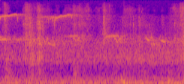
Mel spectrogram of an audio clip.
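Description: Creaks and a couple of short knocks from someone stepping about inside an enclosed cargo trailer, over a steady low rumble.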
